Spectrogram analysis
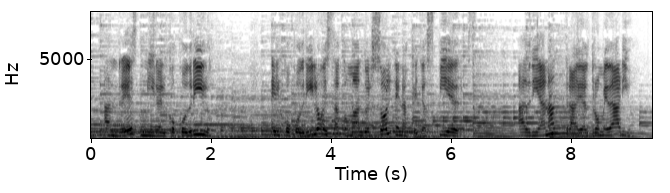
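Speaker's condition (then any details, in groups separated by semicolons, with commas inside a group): No condition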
